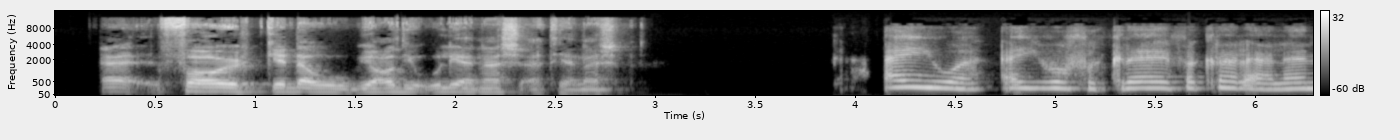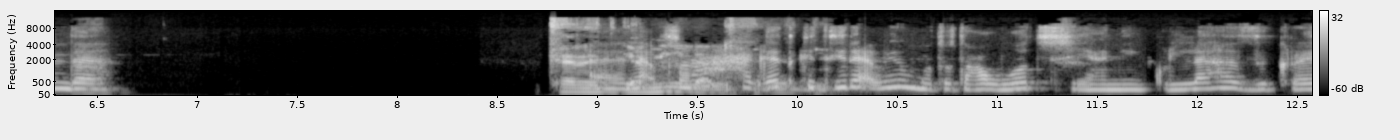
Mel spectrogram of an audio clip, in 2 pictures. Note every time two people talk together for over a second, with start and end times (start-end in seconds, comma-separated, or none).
9.0-10.2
